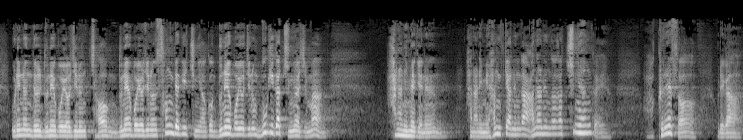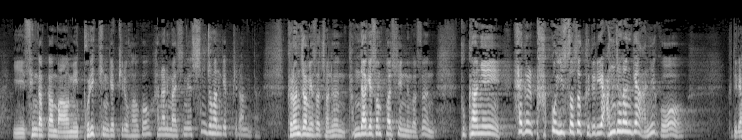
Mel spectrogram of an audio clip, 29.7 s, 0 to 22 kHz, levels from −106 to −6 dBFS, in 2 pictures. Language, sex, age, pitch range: Korean, male, 40-59, 130-185 Hz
